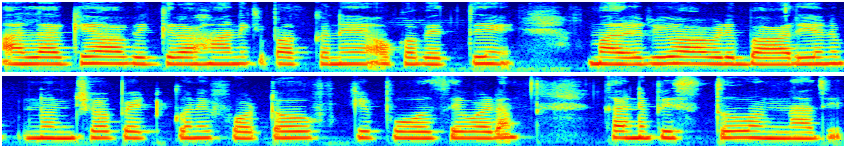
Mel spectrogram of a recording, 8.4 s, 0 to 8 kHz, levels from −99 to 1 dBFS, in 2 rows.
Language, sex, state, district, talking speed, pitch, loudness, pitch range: Telugu, female, Andhra Pradesh, Krishna, 115 wpm, 245 Hz, -16 LUFS, 240-250 Hz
